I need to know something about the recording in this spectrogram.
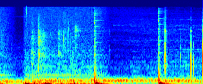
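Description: A pickaxe strikes rock.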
